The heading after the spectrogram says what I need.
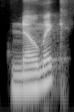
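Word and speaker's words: gnomic: difficult word for me to pronounce nomic like g-n-o-m-i-c uh which is a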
